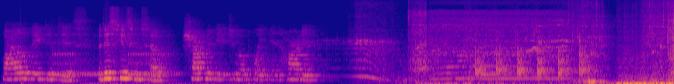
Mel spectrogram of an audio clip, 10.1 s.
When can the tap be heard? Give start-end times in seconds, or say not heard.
8.4-10.0.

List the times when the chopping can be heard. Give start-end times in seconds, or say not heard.
6.2-10.0.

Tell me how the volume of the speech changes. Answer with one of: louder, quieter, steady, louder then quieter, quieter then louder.
louder then quieter.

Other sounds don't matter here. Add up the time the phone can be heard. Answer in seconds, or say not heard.
3 s.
